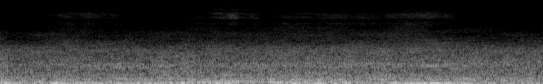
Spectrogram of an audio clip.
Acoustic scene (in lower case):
street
